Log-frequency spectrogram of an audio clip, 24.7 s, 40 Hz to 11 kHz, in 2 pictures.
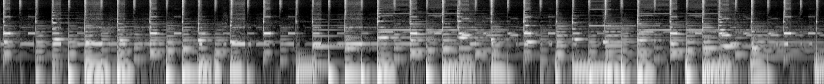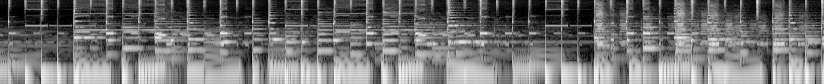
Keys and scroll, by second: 1.6 ctrl+t, 19.1 ctrl+j.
